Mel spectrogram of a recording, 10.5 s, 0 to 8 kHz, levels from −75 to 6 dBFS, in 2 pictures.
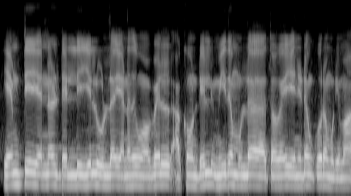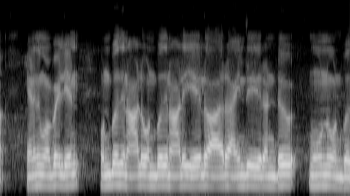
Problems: none marked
